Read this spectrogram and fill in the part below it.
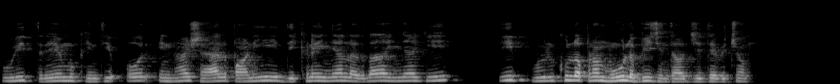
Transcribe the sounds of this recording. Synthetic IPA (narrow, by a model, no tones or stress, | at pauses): puːɾiːt̪əɾeːmʊkɪ̃nd̪iːoːɾɪnãːʃɛːlpaːɳiːd̪ɪkʰɳeːɪjãːləɡd̪aːɪjãːkɪ | ibɪlkʊləpɳaːmuːləbːiːd͡ʒɪ̃nd̪aːd͡ʒiːd̪eːʋɪt͡ʃõː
